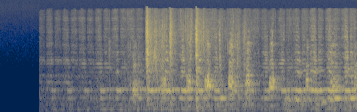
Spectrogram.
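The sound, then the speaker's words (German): Chickens cluck and fuss in a wooden coop, a steady busy chorus of short clucks and murmurs with occasional sharper calls, starting after a brief silence and continuing throughout. “Die Hühner rumoren im Holzverschlag.”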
